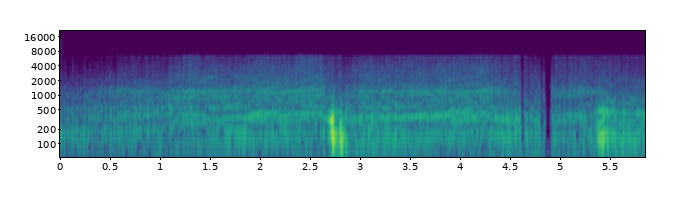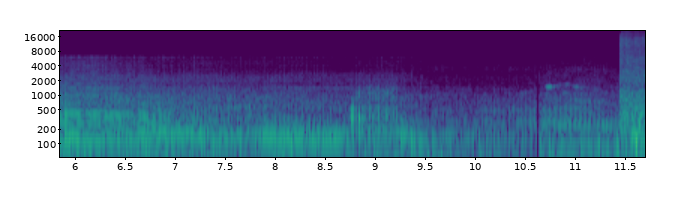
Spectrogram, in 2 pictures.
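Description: A Raider motorcycle engine hums and shifts pitch as it rides up and slows to a stop at home, with a couple of sharp knocks along the way, fairly close and moderately loud.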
